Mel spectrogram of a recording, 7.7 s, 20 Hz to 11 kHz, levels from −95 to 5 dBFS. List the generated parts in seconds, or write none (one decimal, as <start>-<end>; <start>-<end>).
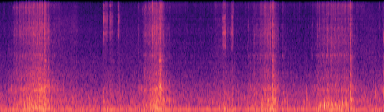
0.7-1.2; 3.2-7.3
